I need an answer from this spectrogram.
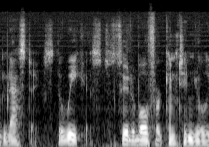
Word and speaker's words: Mnestics: Mnestics, Class W, X, Y, and Z. Same Greek root as the word mnemonic, the M is silent.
